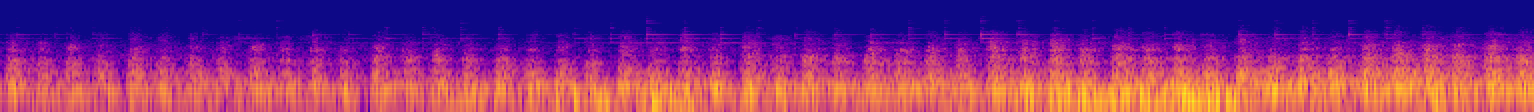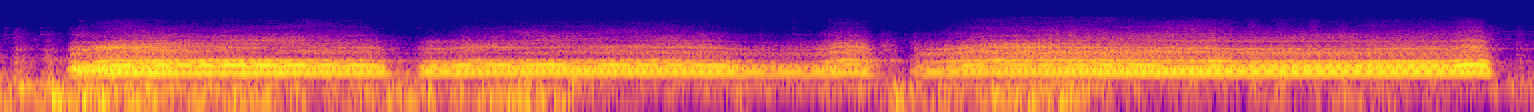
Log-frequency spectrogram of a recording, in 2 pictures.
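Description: Virginia & Truckee steam locomotive approaching with a rumbling, chuffing run that grows louder. About halfway through, its whistle sounds a chord of several tones in the grade-crossing pattern: long, long, short, long. The last blast is the longest and cuts off sharply.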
